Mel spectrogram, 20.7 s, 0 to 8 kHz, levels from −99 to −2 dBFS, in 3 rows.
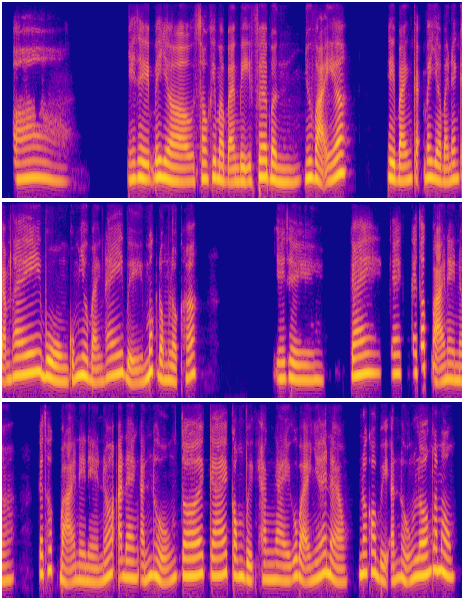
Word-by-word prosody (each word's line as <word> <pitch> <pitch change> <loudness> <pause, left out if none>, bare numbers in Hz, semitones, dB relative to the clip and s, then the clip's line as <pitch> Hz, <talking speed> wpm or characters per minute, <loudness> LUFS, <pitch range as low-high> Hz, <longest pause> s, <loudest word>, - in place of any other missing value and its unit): Ờ. 210 -2 -5 1.6
Vậy 190 0 -1
thì 205 -3 +4
bây 215 +5 +4
giờ 170 -4 +2
sau 200 +3 -1
khi 215 +2 +1
mà 190 -3 +2
bạn 160 0 -2
bị 170 0 0
phê 220 +5 +3
bình 170 -4 -1
như 210 +1 +4
vậy 190 -4 +1
á, 255 +5 +6 0.6
thì 210 -2 +5
bạn 180 +1 0
cảm - - -7
bây 215 0 +2
giờ 190 -3 +1
bạn 165 -1 -4
đang 195 +2 -1
cảm 175 0 -3
thấy 255 +6 +3
buồn 185 -8 +3
cũng 205 +6 -1
như 240 -2 +5
bạn 165 -3 -4
thấy 240 +6 +1
bị 160 - -4
mất 270 +8 +2
động 195 -4 0
lực 170 -3 -4
hả? 225 +5 0 1.2
Vậy 200 0 -1
thì 185 -3 -1 0.6
cái 270 +3 +2
cái 265 0 -2
cái 275 - -4
thất 340 0 +1
bại 160 +3 +1
này 195 0 -1
nè, 185 -1 -2 0.5
cái 260 - 0
thất 300 +2 -3
bại 170 -3 -2
này 180 -1 -3
nè 165 -2 -4
nó, 205 +10 -1
a, 220 - -2
đang 215 -2 0
ảnh 195 +5 -1
hưởng 190 -3 -1
tới 235 +2 +4
cái 245 0 -1
công 230 -3 0
việc 185 -3 -1
hằng 195 -1 -4
ngày 185 -2 -3
của 230 - +1
bạn 175 -6 -2
như 200 - -1
thế 270 - +2
nào? 170 -10 -1 0.2
Nó 260 +1 +3
có 280 +1 0
bị 190 -8 -2
ảnh 180 +5 -4
hưởng 190 -3 -2
lớn 240 +4 +4
lắm 305 -1 +3
hông? 245 -6 +3
205 Hz, 210 wpm, -18 LUFS, 180-235 Hz, 1.6 s, á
